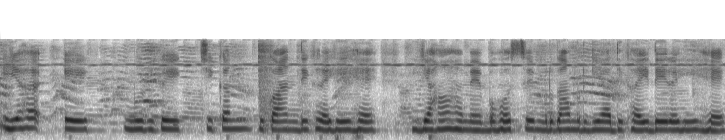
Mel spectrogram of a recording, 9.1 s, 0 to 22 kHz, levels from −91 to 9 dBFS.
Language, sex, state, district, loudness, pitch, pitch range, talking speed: Hindi, female, Maharashtra, Gondia, -14 LUFS, 215 Hz, 205-225 Hz, 120 wpm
